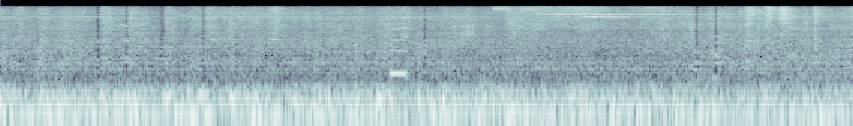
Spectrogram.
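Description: Freight train of open-top hopper cars rolling past, a steady low rumble of steel wheels on rail.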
